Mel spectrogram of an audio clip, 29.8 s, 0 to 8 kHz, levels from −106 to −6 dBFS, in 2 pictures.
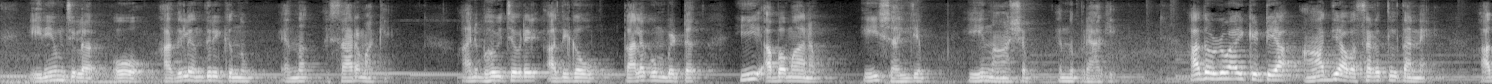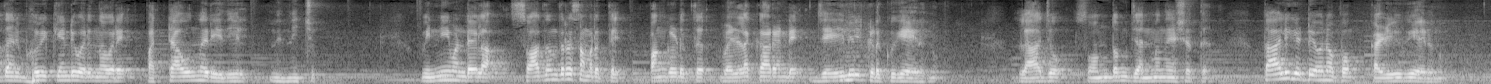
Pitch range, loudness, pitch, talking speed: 120-145 Hz, -21 LUFS, 130 Hz, 80 wpm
